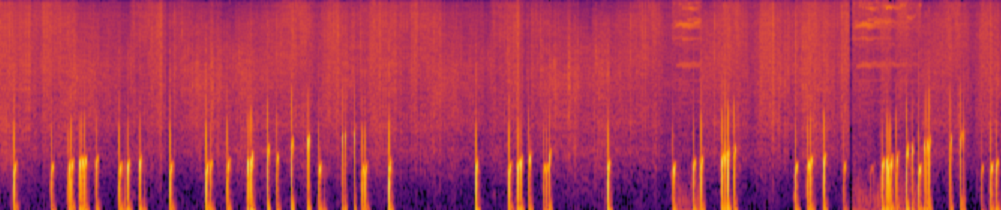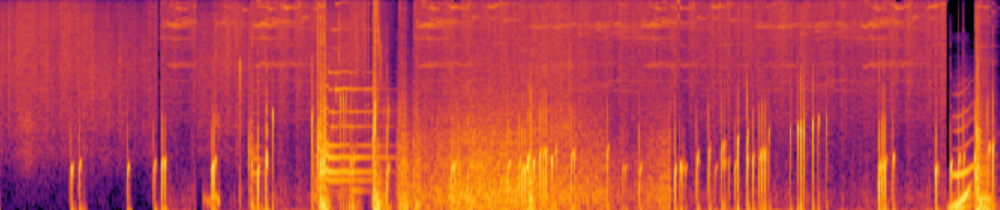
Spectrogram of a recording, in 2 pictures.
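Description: Short rising electronic blips chime in quick bursts as a game snake gobbles up pellets.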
